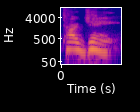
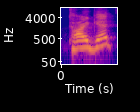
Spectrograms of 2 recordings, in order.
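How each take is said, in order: First: It is said with an unusual, put-on pronunciation. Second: It is said with the plain, ordinary pronunciation.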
